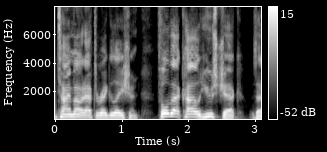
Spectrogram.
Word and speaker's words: Juszczyk: Fullback Kyle Juszczyk, is that how you pronounce it? Juszczyk, said he assumed the 49ers asked to receive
